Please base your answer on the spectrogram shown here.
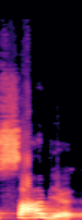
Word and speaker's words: sábia: E sábia, se tem acento no vizinho, o final fica juntinho. Então, sábia, eu tenho o I, que é 2, e o A, que é 5.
